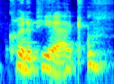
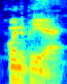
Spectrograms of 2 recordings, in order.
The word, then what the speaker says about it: Quinnipiac: I already forgot how to pronounce the name. Was it um, uh, Quinnipiac? Uh, Quinnipiac. – Quinnipiac. There it is, Quinnipiac.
